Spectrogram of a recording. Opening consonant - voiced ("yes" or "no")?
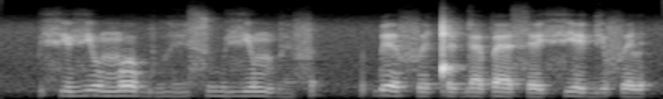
no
